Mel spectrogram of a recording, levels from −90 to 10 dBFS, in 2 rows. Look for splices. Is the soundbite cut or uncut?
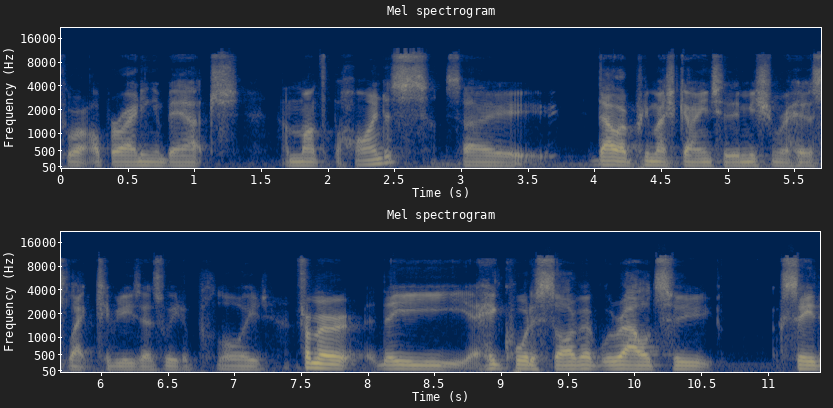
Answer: uncut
